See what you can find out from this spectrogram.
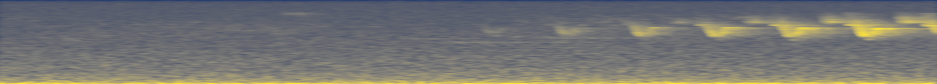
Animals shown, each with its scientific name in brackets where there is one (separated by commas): Ovenbird (Seiurus aurocapilla)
